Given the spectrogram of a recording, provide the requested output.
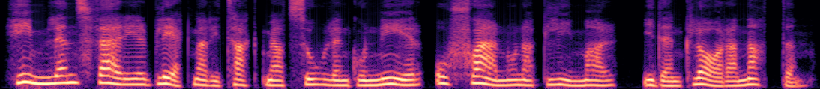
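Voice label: Swedish; iOS 26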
